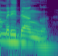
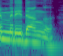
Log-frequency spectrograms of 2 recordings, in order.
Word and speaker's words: मृदंग: तिल के बन जाएगा मृदंग। कैसे पढ़ेंगे? मृदंग।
